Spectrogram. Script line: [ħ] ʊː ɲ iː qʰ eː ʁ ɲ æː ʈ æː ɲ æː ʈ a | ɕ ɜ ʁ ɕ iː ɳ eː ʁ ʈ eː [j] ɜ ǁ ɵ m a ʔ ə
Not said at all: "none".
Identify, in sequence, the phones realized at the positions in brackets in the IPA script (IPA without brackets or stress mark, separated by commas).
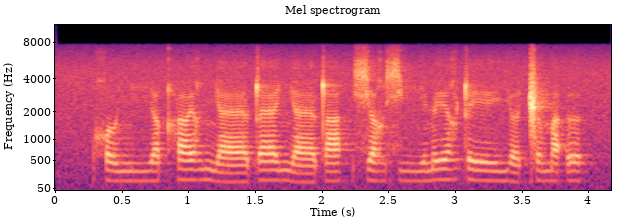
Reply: χ, j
